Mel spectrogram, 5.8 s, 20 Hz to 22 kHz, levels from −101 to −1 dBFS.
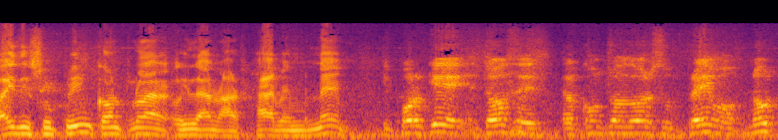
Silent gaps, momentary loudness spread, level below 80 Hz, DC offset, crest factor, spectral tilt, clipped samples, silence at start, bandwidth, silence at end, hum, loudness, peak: none; 8 LU; -40 dBFS; under 0.1%; 14 dB; -4 dB/octave; under 0.1%; 0 s; 12 kHz; 0 s; none; -15 LUFS; 0 dBFS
